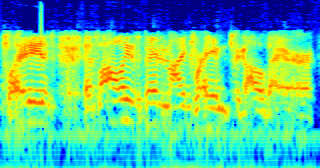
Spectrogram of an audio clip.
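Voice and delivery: high, slow, pleading caricature; annoying friend's voice. Retold or imitated. Friend begging to go to the bar, annoying put-on voice. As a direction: beg in a drawn-out mock-impaired voice. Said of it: "this girl talks like that".

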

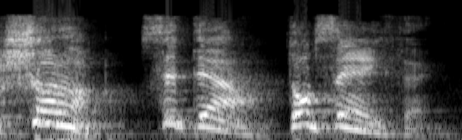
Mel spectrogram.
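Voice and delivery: high-pitched re-enacted outburst; exasperated scolding. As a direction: act out snapping at a kid, high. Retold outburst at misbehaving boy.

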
